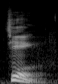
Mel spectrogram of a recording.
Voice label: "jin", Chinese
